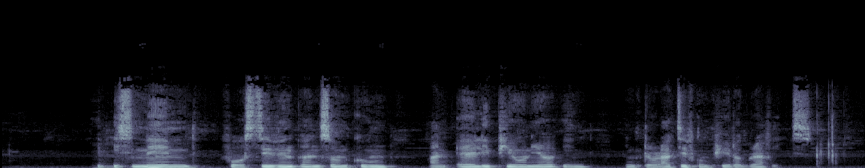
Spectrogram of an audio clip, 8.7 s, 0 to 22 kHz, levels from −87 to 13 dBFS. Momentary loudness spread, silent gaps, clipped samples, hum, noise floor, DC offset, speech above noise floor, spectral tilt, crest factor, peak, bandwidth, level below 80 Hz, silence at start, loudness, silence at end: 17 LU; none; under 0.1%; none; -61 dBFS; under 0.1%; 42 dB; -5 dB/octave; 18 dB; -2 dBFS; 11.5 kHz; -54 dBFS; 1 s; -20 LUFS; 0.3 s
